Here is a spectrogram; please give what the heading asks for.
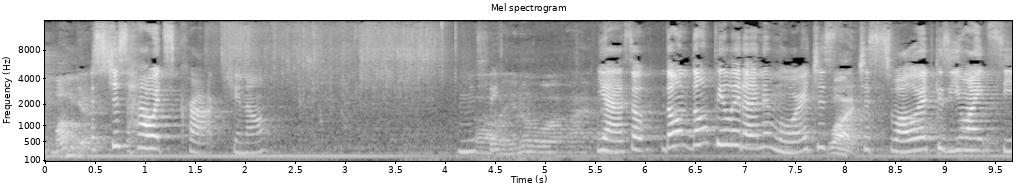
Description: A man speaks followed by a water tap and then a girl speaks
